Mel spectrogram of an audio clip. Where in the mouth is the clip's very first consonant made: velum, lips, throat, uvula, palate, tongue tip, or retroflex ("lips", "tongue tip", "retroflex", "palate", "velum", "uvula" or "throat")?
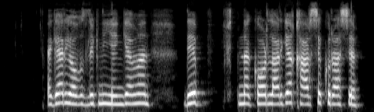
velum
